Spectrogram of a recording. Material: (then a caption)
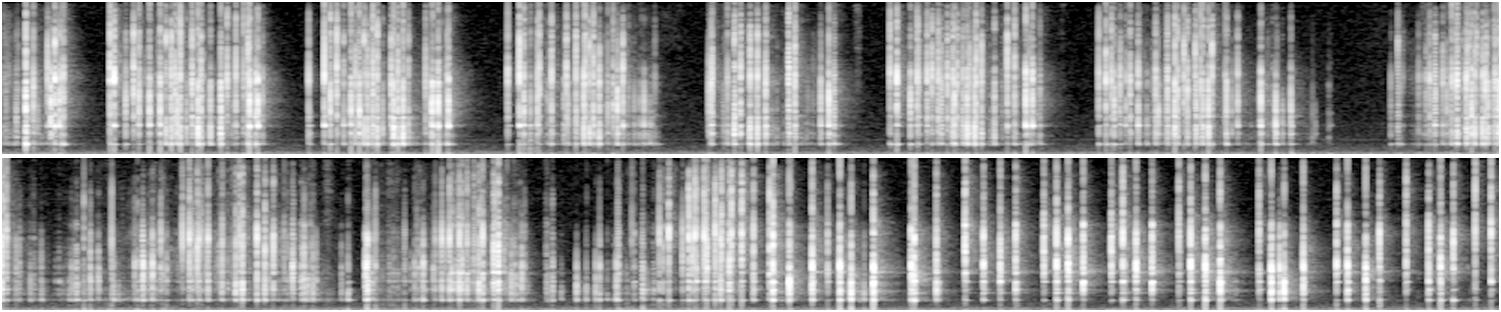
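Metal. A small, round, embossed silver metal pumpkin compact is held in both hands and tapped and scratched with long nails. Bursts of bright, dry scratching alternate with quick, crisp metallic ticks that grow denser toward the end. There is almost no low end and no ringing after each tap.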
